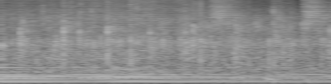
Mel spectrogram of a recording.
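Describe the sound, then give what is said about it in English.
A crowd claps hands continuously while praying, in a dense, overlapping patter, fairly loud, with steady sustained keyboard-like tones humming underneath throughout. “I want you to clap your hands and begin to pray against those things.”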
